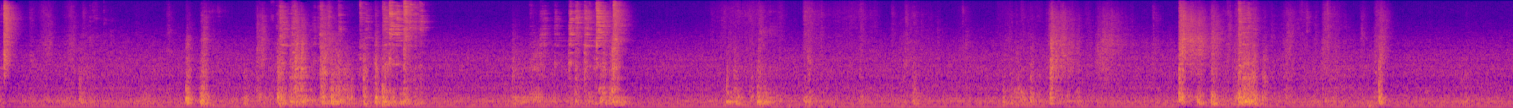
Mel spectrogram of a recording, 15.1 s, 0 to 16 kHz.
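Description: Irregular clanks, knocks and scrapes of hand tools and metal parts being worked on in a truck's engine bay, in clusters, with the loudest about 3 to 4 seconds in, around 6 seconds and near the end. A steady low hum runs underneath.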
